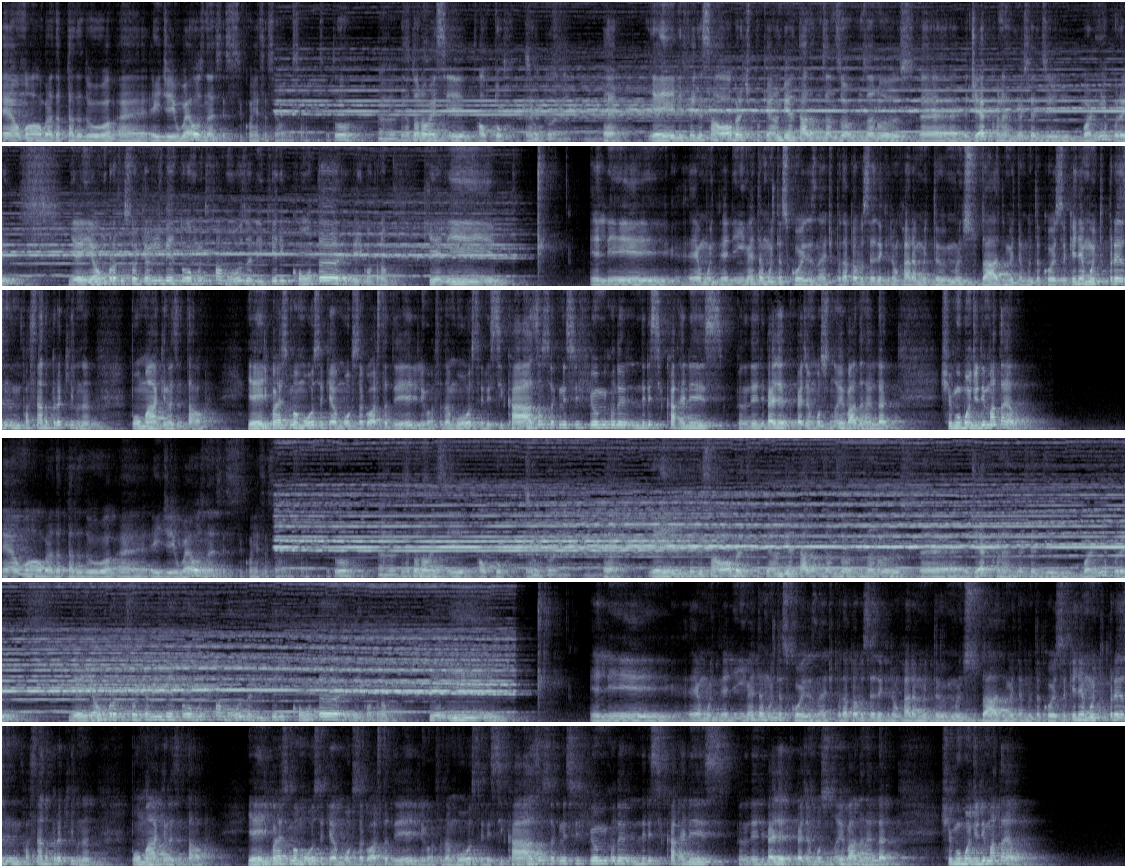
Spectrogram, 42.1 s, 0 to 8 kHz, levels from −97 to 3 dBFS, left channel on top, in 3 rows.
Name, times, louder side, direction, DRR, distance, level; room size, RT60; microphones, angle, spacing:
voice 1, 0.0-3.8 4.1-4.4 5.0-6.8 7.5-7.8 8.0-18.9 19.4-20.3 20.7-20.8 21.4-29.2 29.7-30.6 31.1-39.2 39.8-40.8, left 1 dB, 75° left, 11 dB, 3.1 m, -26 dB
sound 1, 3.4-20.5, right 7 dB, 85° right, 1.8 m, -28 dB
voice 2, 4.7-5.2 6.5-7.5 29.7-30.1, equal, 10° right, 10 dB, 1.1 m, -36 dB
26.5 x 18.0 x 8.7 m, 0.80 s
head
